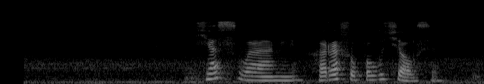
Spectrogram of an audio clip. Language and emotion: Russian, positive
